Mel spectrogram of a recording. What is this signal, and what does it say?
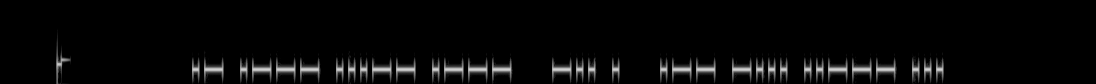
Morse code, heard as a keyed tone, about 21 wpm, 700 Hz. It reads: AJ3J DE WB2S
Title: USA Callsign DE Callsign - 4 Characters - 20wpm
